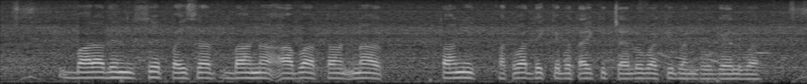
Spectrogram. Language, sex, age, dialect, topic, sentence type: Bhojpuri, male, 25-30, Northern, banking, question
